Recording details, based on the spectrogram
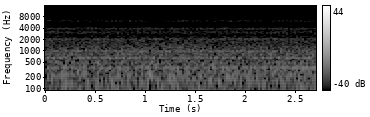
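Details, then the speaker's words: PC rebuilt with ASUS ROG STRIX X670E-I Gaming WiFi motherboard and AMD Ryzen 9 9900X: faint even fan whoosh at startup, no ticking or grinding; fans somewhat noisy at startup, then go quiet once booting; normal startup fan noise. "you can hear the startup the fans are somewhat noisy and then once it's actually booting they go quiet"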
